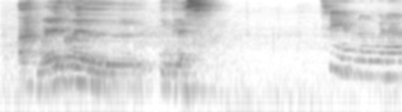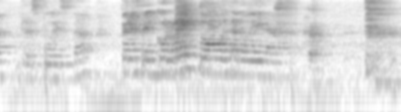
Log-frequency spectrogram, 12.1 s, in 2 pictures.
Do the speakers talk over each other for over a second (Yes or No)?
No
